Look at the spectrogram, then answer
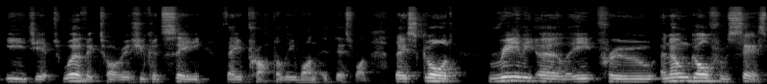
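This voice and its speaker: Chatty man recapping football. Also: mid-range voice. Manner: chatty and animated, blunt, quick to laugh. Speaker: podcast co-host. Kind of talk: casual football recap chat.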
